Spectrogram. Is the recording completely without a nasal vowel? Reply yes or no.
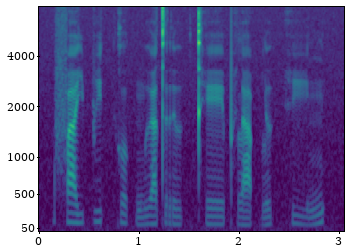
yes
